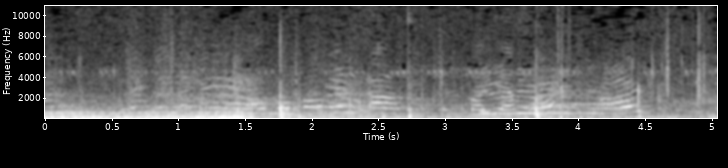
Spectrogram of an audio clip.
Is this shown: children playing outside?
yes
